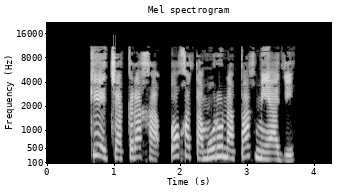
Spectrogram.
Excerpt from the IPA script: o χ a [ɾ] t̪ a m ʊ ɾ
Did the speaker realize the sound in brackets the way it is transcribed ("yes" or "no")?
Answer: no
